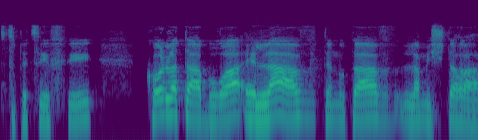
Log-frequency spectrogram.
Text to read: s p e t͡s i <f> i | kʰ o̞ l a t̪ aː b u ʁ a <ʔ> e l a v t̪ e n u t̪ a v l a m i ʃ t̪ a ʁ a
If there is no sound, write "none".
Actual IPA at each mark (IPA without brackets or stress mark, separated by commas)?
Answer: f, ʔ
